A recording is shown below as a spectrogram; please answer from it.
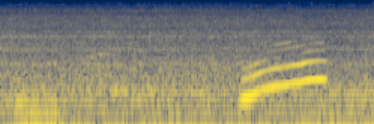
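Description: A newborn baby gives one short cry near the end, its pitch rising over about half a second.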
